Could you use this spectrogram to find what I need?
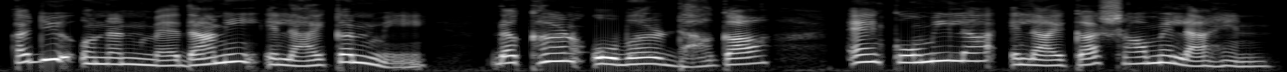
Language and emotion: Sindhi, neutral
